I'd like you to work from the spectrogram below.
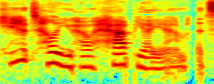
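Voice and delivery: whisper. A narrator's reading. Dreamy opening narration whispered.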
